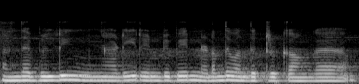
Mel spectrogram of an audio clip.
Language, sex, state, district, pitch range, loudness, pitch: Tamil, female, Tamil Nadu, Kanyakumari, 175-190 Hz, -14 LUFS, 185 Hz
